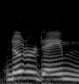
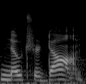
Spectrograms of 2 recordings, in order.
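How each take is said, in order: First: It is said with an American English pronunciation. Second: It is said with a French pronunciation. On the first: It names the American university. "may be okay for the Fighting Irish" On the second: It names the church in France. "the French church that partially burned down this year is pronounced"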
